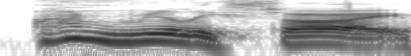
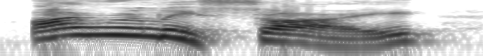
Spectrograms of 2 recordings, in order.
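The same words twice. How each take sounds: First: It sounds flat and unemotional, like a machine. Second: It sounds accusing and blaming. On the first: The news is given coldly, without feeling. "Then we have the computer" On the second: The fault is put on someone else. "That's the blame it"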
